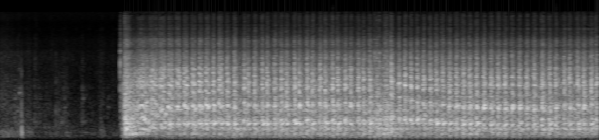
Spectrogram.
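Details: Engine in the dark after lights went out: silence, then steady starter cranking about three turns a second, never catching; cranks but won't start, owner suspects flooding or moisture in the distributor cap.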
